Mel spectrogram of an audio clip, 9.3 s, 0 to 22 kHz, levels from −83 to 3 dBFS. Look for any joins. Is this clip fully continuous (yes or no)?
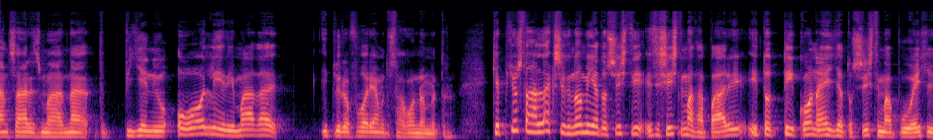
yes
